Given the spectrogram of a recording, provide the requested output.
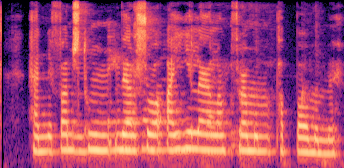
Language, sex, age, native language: Icelandic, female, 18-19, Icelandic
